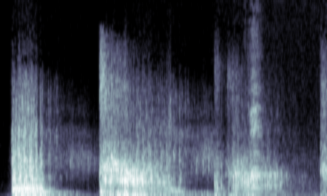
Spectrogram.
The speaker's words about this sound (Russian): Слышишь? Мы раздвинули листву и выглянули из шалаша. Дорога на Носовку была покрыта облаками пыли. На станции шла стрельба.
